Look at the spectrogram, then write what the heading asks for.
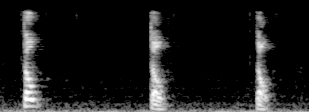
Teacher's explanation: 我哋就會將▁NG▁嘅尾音變成▁K▁嘅尾音，所以就會有篤、讀、讀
